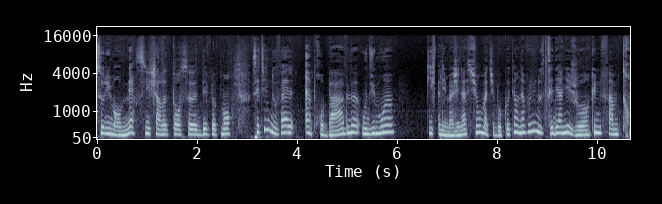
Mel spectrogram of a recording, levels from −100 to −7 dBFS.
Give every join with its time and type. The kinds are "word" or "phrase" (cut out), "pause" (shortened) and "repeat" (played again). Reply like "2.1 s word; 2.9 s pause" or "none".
6.7 s word; 8.9 s word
